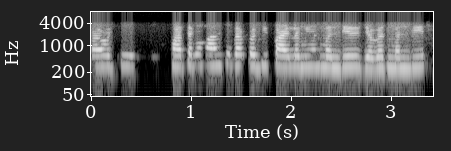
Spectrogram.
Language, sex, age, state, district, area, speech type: Marathi, female, 30-45, Maharashtra, Yavatmal, rural, conversation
